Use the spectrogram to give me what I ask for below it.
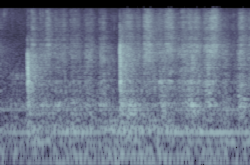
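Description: Writing on a board during a lecture: scratchy, rasping strokes rub along steadily, with two sharper onsets marking new strokes and no voices over them.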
